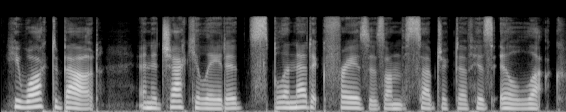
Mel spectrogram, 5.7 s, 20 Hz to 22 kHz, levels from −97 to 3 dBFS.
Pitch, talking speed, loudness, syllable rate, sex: 175 Hz, 150 wpm, -19 LUFS, 4.6 syllables/s, female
